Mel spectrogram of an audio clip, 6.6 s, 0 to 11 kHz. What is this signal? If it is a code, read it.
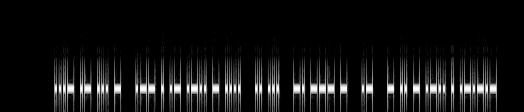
Morse code, heard as a keyed tone, about 44 wpm, 700 Hz. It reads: VAST WEALTH IS NOT A TITLE.
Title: Sentences from Top 1300 Words 45wpm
